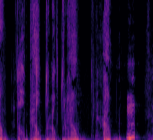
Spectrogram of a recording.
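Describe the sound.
A person vocally imitates a dog crunching Cheetos, making a quick, irregular run of crisp, noisy crunch bursts, then a brief squeaky vocal note near the end.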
